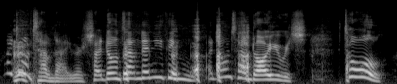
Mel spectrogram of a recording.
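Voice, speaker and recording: A middle-aged woman speaks as a guest in a relaxed interview. She tells stories in an animated way, swearing freely, breaking off and restarting her sentences, and laughing as she goes. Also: a little high, normal speed. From New York. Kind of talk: casual interview chat.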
